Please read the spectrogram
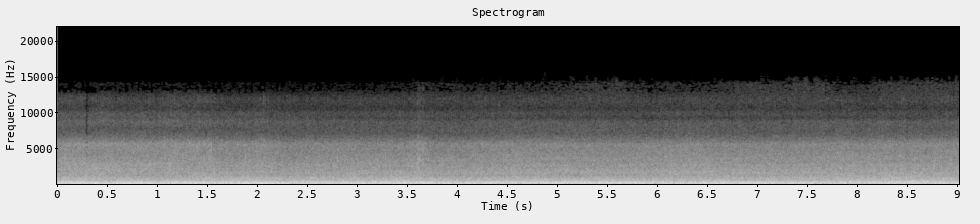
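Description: Steady rush of ocean surf, with wind rumbling on the microphone.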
